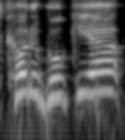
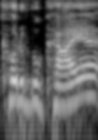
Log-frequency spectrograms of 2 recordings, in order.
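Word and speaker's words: Kotobukiya: Koto boo how do you save so it's kotobukia but I've actually heard people call it codobukaya as well you know every year we go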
